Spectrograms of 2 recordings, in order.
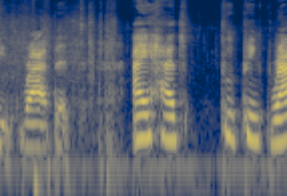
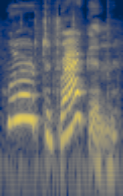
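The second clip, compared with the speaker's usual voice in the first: eager; 10 semitones higher, 4 dB louder than usual. Acted. Eager question in morning.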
